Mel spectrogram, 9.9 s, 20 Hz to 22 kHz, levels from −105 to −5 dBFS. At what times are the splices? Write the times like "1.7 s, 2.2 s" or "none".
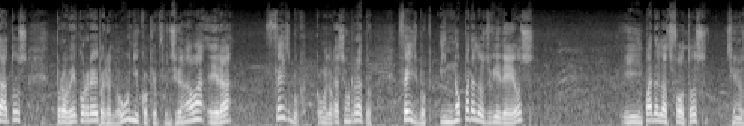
1.3 s, 4.5 s, 8.6 s

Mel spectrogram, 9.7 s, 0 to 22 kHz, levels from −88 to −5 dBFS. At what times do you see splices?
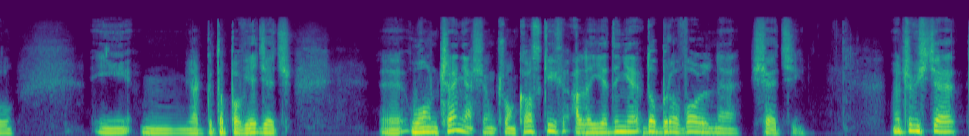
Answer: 0.9 s, 5.0 s, 6.4 s

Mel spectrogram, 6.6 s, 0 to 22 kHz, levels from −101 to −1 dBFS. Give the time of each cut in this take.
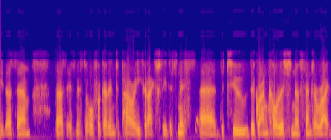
none

